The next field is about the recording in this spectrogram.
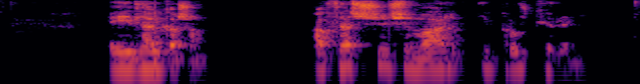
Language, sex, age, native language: Icelandic, male, 18-19, Icelandic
